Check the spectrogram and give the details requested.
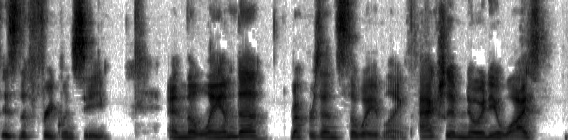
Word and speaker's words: lambda: It's actually a Greek letter, and how you say it is lambda.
